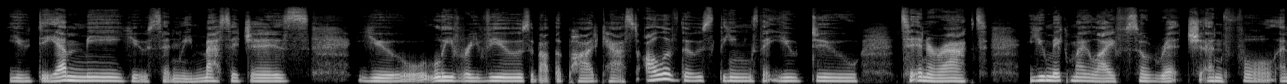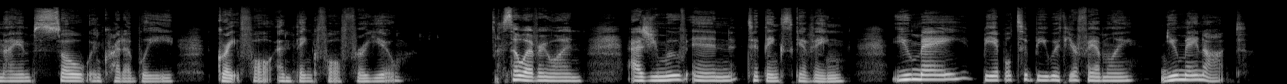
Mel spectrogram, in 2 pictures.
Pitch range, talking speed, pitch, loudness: 150-185 Hz, 140 wpm, 165 Hz, -20 LUFS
